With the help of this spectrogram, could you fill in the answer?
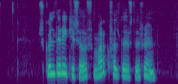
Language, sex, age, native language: Icelandic, female, 60-69, Icelandic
